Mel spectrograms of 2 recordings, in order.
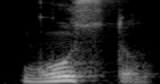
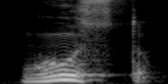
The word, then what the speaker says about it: gusto: next one is um which you can find in words in English like Moon and words in Spanish like gusto is the same sound U Moon gusto gusto is the same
